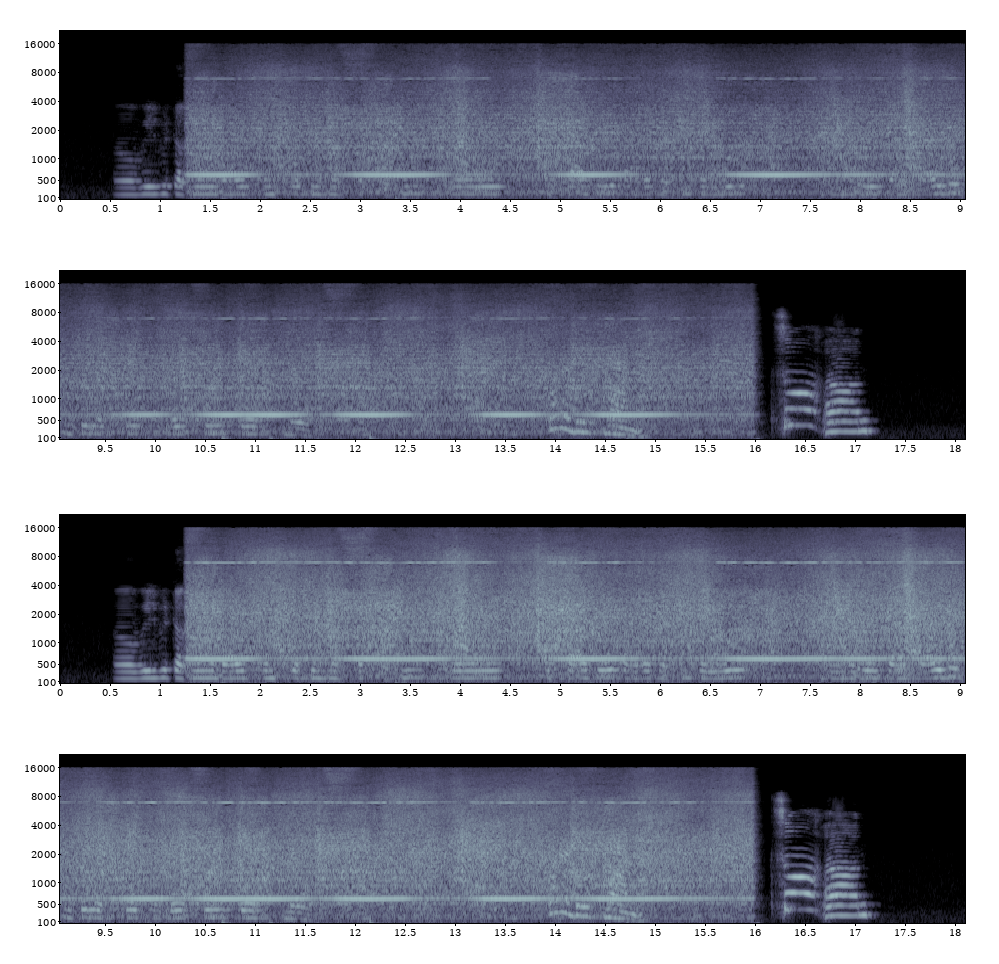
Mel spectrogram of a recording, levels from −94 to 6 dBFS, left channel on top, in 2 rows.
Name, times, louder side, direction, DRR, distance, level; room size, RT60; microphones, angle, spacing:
voice 1, 0.5-4.5 4.9-6.9 7.6-11.6, right 5 dB, 90° right, 0.6 m, -39 dB
sound 1, 1.2-16.0, right 4 dB, 20° right, 0.3 m, -27 dB
voice 2, 13.9-14.9 16.2-17.1, right 4 dB, 60° right, 1.3 m, -32 dB
4.9 x 2.4 x 3.1 m
head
